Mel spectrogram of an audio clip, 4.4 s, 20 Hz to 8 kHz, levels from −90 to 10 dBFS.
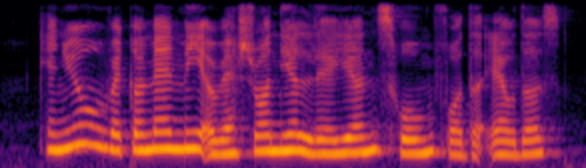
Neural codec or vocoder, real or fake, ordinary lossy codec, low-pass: none; real; none; 7.2 kHz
